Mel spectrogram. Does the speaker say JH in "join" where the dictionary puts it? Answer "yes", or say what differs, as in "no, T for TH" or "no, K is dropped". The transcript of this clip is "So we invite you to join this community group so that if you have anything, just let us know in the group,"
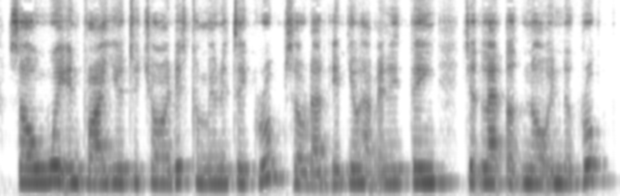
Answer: no, CH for JH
